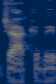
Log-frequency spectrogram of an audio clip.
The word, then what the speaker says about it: Jacoby: Here in Britain, they pronounce it Jacoby, but it's the same word.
